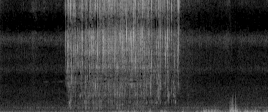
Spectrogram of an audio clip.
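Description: Water poured off the edge of a plastic gold pan splashes into a bucket of muddy water for a couple of seconds, starting about a second in, as excess water is drained from the concentrate. Low rumbling thumps follow near the end, louder than the pour.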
